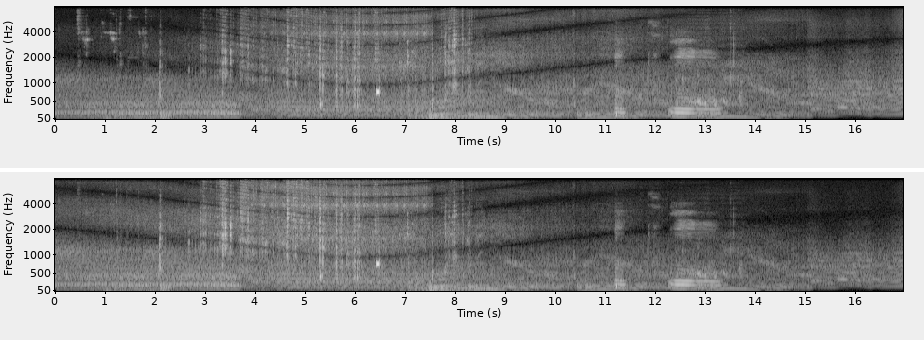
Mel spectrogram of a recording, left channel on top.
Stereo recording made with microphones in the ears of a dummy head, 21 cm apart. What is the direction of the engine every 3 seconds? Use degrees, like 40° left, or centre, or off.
70° right, 40° right, 10° left, 40° left, 50° left, 60° left.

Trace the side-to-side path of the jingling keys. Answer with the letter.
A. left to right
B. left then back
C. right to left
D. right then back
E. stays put
C.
